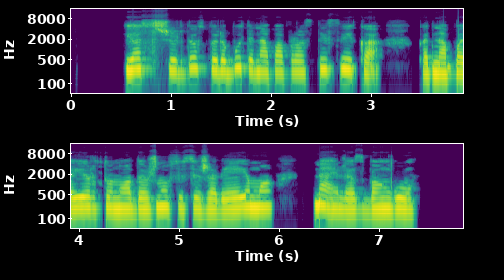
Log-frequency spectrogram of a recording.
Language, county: Lithuanian, Alytus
